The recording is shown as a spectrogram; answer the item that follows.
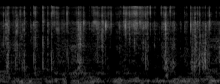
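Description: Crinkling and rustling of a foil Pokémon booster-pack wrapper being handled and opened, in many quick little crackles.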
